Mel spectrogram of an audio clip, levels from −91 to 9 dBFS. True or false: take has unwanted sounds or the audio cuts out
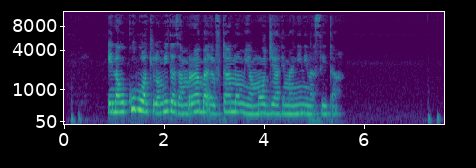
false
